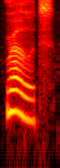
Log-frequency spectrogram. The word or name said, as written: roads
